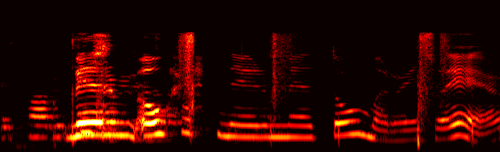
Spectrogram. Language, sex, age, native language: Icelandic, female, 18-19, Icelandic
